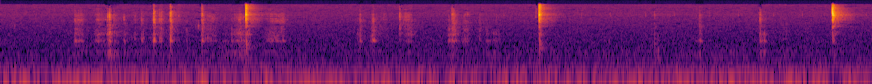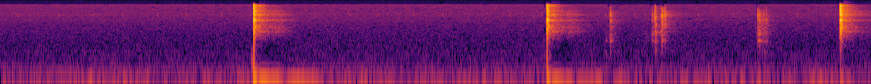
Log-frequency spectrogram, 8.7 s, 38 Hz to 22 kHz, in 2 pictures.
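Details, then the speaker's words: Patriot PMX350 fence energizer, 10+ kV on tester, wire touched to one terminal and held near the other; sharp dry spark snaps about every 1.5 s, strong regular output. "Let's take a piece of wire. We'll touch one terminal and get really darn close to the other one. And see what kind of spark this thing throws."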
